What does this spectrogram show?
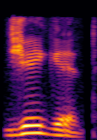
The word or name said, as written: gigot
